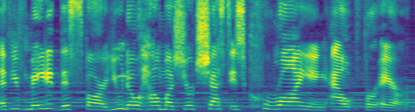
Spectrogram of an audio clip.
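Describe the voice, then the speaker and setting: A woman's voice: a little high, normal speed, music in the background, lightly acted. A woman playing a magician's wife who announces his stage act in a formal, dramatic manner for an audio drama. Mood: dramatic, ominous. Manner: formal, dramatic address to an audience.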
